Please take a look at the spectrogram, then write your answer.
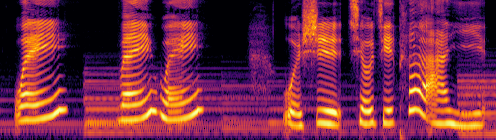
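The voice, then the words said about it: Pinched-nose fake girl's voice. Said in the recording (Chinese): “捏着鼻子，假装女生的声音”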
